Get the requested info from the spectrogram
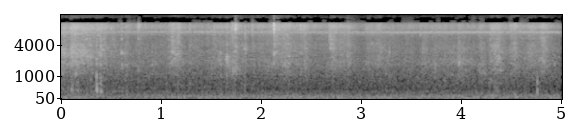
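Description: Irregular crackling rustles of dry leaves and undergrowth being brushed and stepped on, over a steady high hiss.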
